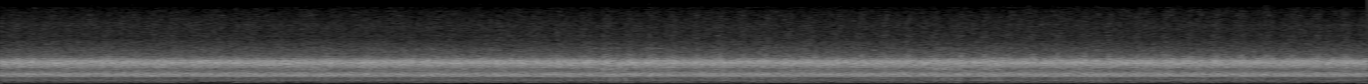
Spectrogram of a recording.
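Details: A night-time frog chorus in a quiet rural setting, heard as a continuous, steady shrilling roar with two layered pitches and no distinct notes or gaps throughout.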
